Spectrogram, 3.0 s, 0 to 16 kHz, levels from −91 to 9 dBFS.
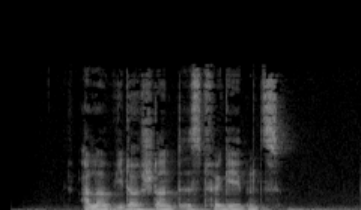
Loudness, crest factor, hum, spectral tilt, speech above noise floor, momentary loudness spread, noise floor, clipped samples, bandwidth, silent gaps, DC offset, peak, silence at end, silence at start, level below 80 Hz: -33 LUFS; 16 dB; none; -4.5 dB/octave; 29 dB; 5 LU; -61 dBFS; under 0.1%; 11.5 kHz; none; under 0.1%; -18 dBFS; 0.25 s; 0.65 s; -46 dBFS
